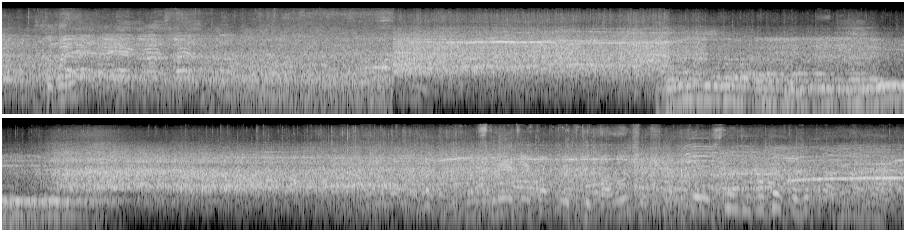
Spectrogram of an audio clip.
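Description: A crowd roars with a steady noise in a large open stadium.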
